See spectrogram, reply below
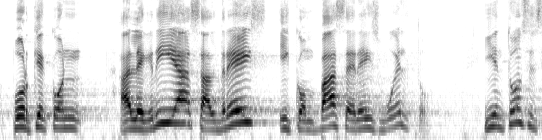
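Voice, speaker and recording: In a large hall with long reverb, a pastor with a high male voice moves back and forth between Bible verses and his explanations of them. He preaches emphatically, proclaiming some lines boldly and letting others drop softer.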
